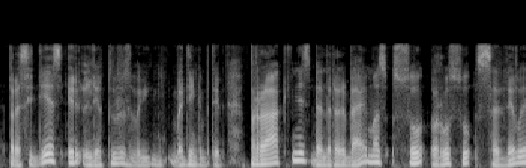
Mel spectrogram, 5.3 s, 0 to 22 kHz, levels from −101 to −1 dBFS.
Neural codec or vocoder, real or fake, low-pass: codec, 16 kHz, 4 kbps, FunCodec, trained on LibriTTS, 50 frames a second; fake; 7.2 kHz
